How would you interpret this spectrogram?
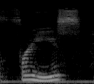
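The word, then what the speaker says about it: Frieze: It's called Freeze. It's spelled F-R-I-E-Z-E, and it's by Atomic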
